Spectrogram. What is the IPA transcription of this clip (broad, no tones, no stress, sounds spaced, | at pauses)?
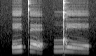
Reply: e t̪ ɛ | ŋ͡ǃ e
